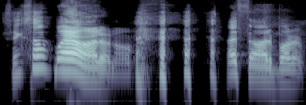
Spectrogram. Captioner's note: laughs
